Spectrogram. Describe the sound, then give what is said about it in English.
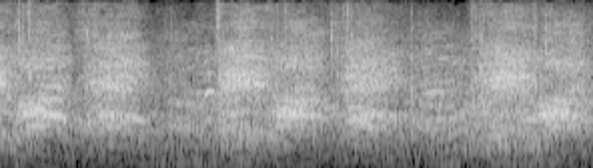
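A large protest crowd chants in unison, a loud rhythmic two-part phrase repeated three times with steady pulses of massed voices, continuous crowd roar underneath. “Obviously, we just heard the chants.”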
